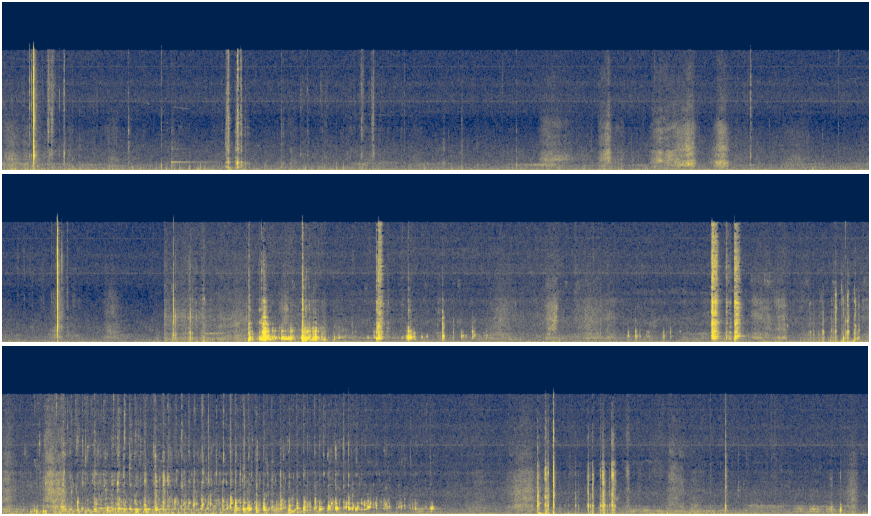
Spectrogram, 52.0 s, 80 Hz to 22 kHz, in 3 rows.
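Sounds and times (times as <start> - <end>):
metal pot and cup clinking: 22.3 - 23.9
water pouring into steel pot: 35.2 - 43.0.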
